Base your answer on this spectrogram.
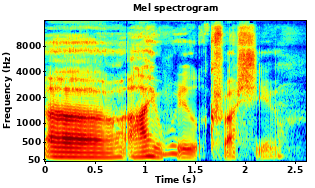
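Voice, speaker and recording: This is a put-on character voice. Its pitch sits low to middle. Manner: menacing, boastful.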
